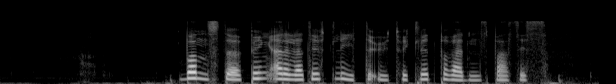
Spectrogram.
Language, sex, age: Norwegian, female, 21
